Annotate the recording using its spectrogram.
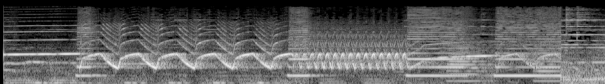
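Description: Electronic siren cycling through its patterns: a held tone, then about five quick falling-and-rising sweeps, a fast warble, a slow rising glide and two more sweeps. It cuts off suddenly near the end.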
